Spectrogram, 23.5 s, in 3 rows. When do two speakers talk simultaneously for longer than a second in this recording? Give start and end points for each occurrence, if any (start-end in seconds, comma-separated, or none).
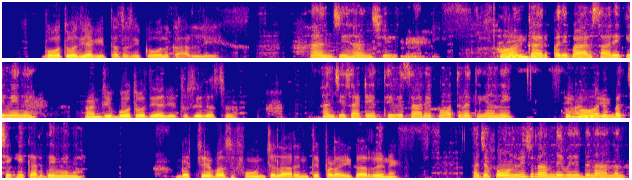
none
